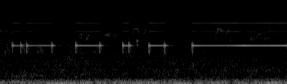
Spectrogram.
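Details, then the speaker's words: Multimeter continuity check on a glow plug of a diesel that starts hard when cold: short chirps while probing, then a solid continuous beep, a dead short, so that glow plug has failed. "if you hear that beep that's a dead short so that one's stuffed"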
